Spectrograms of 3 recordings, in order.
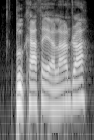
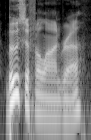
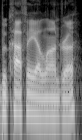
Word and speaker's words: Bucephalandra: it, but needless to say, we got some Bucafe Alandra, which is how it's supposed to be pronounced. But now everybody's calling it Bucephalandra, even though it's supposed to be pronounced Bucafe Alandra, right?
